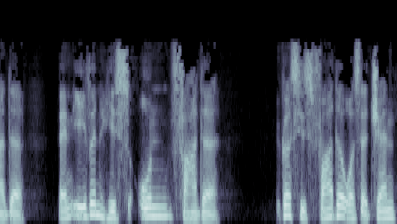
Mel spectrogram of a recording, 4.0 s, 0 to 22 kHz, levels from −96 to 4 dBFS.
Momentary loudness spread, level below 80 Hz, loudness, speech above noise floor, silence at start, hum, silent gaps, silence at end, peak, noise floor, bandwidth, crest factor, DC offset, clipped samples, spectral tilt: 6 LU; -58 dBFS; -16 LUFS; 46 dB; 0 s; none; none; 0 s; 0 dBFS; -61 dBFS; 10 kHz; 16 dB; under 0.1%; under 0.1%; -5 dB/octave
